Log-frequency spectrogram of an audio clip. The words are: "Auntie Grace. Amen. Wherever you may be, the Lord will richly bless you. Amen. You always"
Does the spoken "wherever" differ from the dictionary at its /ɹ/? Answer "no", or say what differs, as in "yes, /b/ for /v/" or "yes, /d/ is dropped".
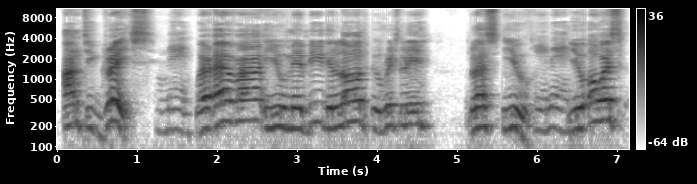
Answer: no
